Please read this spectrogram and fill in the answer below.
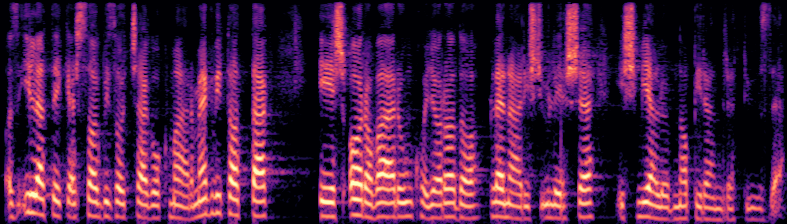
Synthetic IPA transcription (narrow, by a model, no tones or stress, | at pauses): ɒzilːɛt̪eːkɛʃsɒɡ̚bizo̞t͡ʃːaːɡo̞kmaːrmɛɡʋit̪ɒt̪ːaːk | eːʃɒrːɒvaːɾuŋkho̞ɟɒɾɒd̪ɒplɛnaːɾiʃyleːʃɛiʃmiɛløːbnɒpiɾɛnd̪rɛt̪yːzːɛ̰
